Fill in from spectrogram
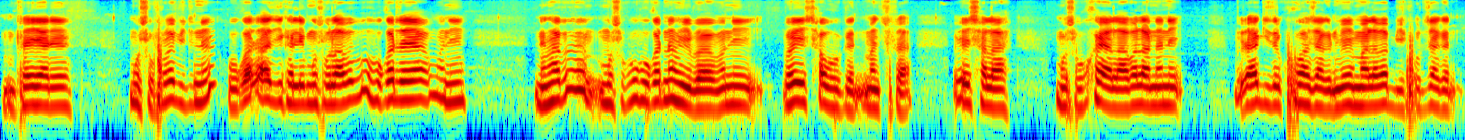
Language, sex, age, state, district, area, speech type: Bodo, male, 60+, Assam, Udalguri, rural, spontaneous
